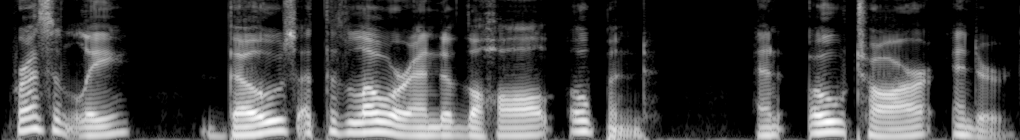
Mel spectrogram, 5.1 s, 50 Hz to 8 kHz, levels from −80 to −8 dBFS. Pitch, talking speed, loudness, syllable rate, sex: 140 Hz, 165 wpm, -17 LUFS, 5.4 syllables/s, male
